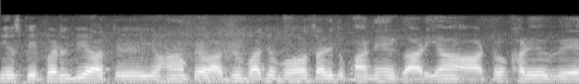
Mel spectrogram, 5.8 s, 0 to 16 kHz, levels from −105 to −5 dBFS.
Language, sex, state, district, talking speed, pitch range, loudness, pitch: Hindi, male, Odisha, Malkangiri, 145 wpm, 130-135 Hz, -15 LUFS, 130 Hz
